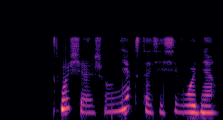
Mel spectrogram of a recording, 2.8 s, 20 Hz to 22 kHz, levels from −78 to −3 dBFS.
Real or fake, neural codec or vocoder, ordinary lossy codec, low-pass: real; none; AAC, 48 kbps; 7.2 kHz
